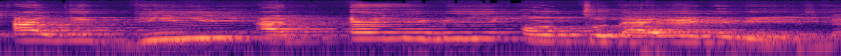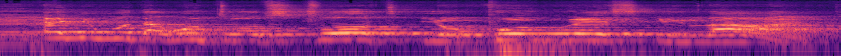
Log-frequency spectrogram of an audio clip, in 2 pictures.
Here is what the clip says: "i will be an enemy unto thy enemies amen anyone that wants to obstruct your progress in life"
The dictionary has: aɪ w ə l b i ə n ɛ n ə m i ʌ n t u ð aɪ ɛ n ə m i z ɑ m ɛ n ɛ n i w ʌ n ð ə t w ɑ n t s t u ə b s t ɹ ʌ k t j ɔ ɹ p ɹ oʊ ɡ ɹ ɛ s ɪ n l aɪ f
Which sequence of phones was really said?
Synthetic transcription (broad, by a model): aɪ w ə l b i ə n ɛ n ə m i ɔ n t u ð aɪ ɛ n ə m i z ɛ ɛ n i w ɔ n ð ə t w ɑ n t t u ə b s t ɹ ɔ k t j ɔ p ɹ oʊ ɡ ɹ ɛ s ɪ n l aɪ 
